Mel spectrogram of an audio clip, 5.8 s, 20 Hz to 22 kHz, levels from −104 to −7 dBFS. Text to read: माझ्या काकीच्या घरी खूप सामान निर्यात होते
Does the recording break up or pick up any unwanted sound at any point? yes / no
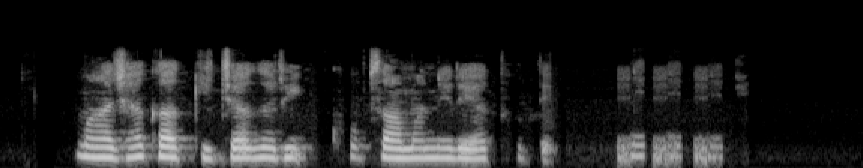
yes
